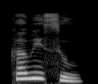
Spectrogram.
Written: ಗವಿಸು

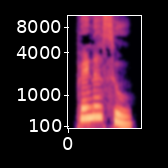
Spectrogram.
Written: ಪುಣ್ಸೆ

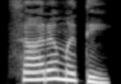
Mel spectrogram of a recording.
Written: ಸರಮುತ್ತು

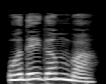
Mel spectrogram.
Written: ಒತ್ತುಗಂಬ

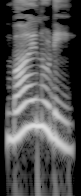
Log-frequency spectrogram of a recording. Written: ಬಾಯ್ನುಡಿ

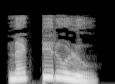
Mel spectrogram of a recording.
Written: ನಟ್ಟಿರುಳ್

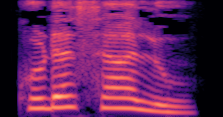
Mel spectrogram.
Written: ಗುಡಿಸಿಲು

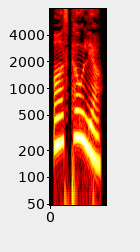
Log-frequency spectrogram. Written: ಆಸ್ಥೌಲ್ಯ

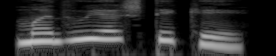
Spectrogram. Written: ಮಧುಯಷ್ಟಿಕೆ

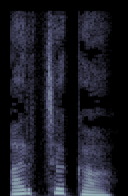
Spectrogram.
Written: ಅರೋಚಕಿ

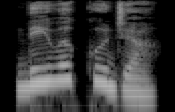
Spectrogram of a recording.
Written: ದೇವಕುಜ

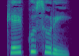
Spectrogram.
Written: ಕೆಯ್ಕುಸುರಿ

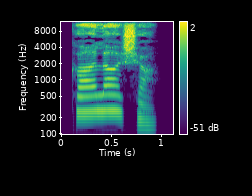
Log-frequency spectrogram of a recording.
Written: ಕಲುಷ

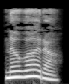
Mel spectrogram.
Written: ನೇವುರ

